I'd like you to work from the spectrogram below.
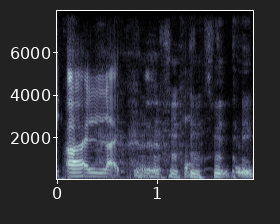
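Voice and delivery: low, slow mock Russian voice; Russian accent. Joking to friends, a slow low Russian accent. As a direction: growl it out like a scary Russian villain. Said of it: "I can't do this voice".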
